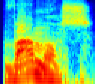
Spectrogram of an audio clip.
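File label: Let's go, Spanish, male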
